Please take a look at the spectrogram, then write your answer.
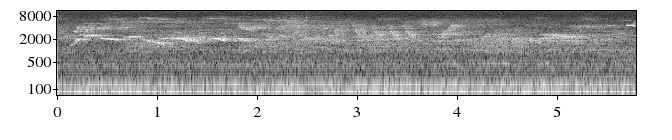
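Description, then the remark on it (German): Chaffinches sing nearby in quick, bright chirping phrases that overlap throughout, over a steady low rumble of outdoor background noise. Nobody speaks. “Ich war deswegen still, weil ich gerade wieder andere Vögel hörte.”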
